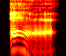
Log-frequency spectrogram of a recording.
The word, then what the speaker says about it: heir: Air and air are pronounced exactly the same.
